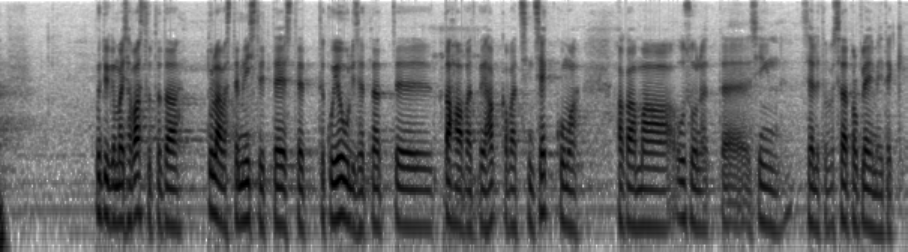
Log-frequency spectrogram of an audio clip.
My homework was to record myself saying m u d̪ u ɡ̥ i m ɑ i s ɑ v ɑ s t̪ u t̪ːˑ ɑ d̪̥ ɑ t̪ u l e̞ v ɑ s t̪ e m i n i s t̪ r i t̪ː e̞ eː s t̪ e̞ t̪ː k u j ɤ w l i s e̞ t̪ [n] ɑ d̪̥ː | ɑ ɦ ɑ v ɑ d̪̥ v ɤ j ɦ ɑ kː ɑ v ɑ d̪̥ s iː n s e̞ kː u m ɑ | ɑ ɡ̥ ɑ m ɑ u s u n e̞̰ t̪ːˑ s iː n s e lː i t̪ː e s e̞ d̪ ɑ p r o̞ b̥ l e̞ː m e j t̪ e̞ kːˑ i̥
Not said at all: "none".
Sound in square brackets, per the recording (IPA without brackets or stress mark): n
